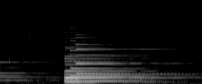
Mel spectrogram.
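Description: Sampled nylon-string classical guitar chords in E minor: a ringing chord dies away, then a new chord is plucked about half a second in and rings out, slowly fading.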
